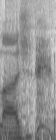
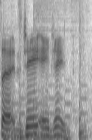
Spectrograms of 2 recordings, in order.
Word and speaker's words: Jaj: by PmGab Lodge. You didn't say it right. Pez even Lodge. Like what? How am I supposed to say? Yeah. PmGab Lodge. No, it's not. It's JAJ. JAJ.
